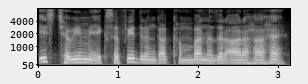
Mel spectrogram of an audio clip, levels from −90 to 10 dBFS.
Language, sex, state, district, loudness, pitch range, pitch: Hindi, male, Assam, Kamrup Metropolitan, -14 LUFS, 145-165 Hz, 155 Hz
